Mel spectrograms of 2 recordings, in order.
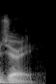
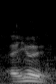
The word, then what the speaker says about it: Yuri: Do I pronounce it Yuri or Jury? Yuri. Yuri, okay.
